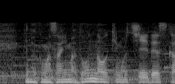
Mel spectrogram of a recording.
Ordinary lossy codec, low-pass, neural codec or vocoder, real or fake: none; 7.2 kHz; none; real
